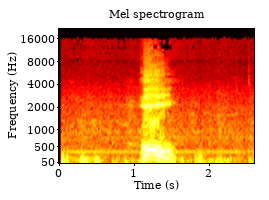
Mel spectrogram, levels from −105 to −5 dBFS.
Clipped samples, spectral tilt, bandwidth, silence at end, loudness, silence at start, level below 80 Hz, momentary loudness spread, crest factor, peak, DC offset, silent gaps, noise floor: under 0.1%; -5.5 dB/octave; 15.5 kHz; 0 s; -10 LUFS; 0.05 s; -34 dBFS; 25 LU; 14 dB; 0 dBFS; under 0.1%; none; -34 dBFS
